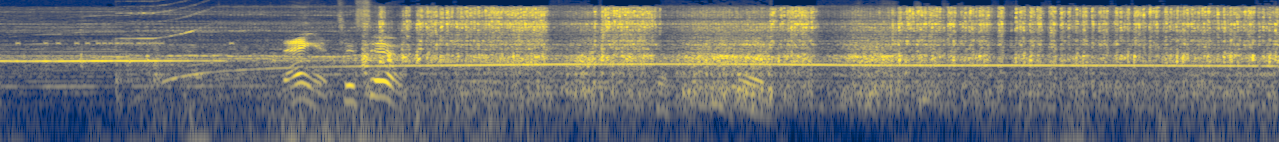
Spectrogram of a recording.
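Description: A model plane's motor whirs up and hums steadily.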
